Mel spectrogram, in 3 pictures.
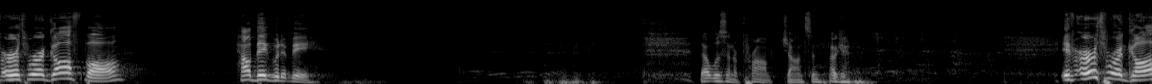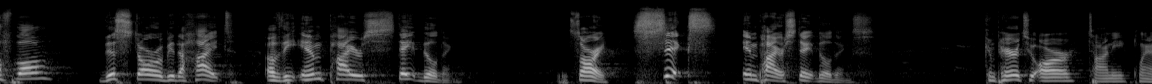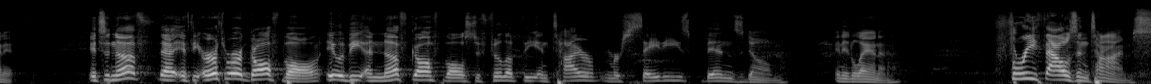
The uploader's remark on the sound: Message audio from our weekend services.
